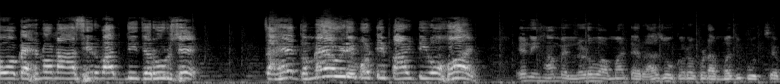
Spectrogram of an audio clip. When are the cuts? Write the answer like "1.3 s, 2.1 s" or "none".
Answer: none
